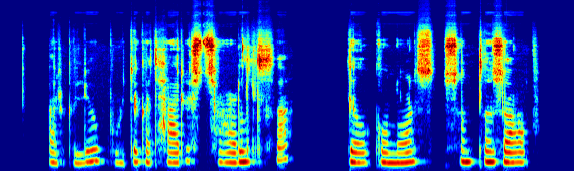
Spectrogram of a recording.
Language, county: Lithuanian, Marijampolė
